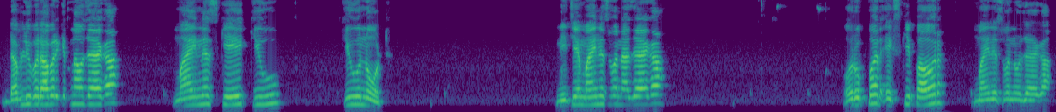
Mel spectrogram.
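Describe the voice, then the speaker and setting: Man, high-pitched, physics lecture, rhetorical questions, self-corrections. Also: takes it slowly, pauses often, pushed and bright. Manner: talks students through steps with frequent rhetorical questions; repeats himself, self-corrects mid-sentence. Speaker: physics teacher.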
